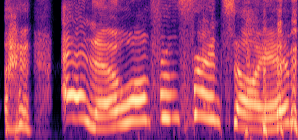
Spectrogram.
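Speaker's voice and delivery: put-on high, loud joke French accent; mock French accent. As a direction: ham up a silly French accent. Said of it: "Practice accents".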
